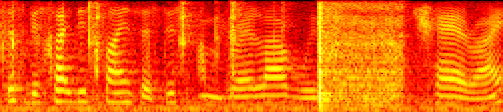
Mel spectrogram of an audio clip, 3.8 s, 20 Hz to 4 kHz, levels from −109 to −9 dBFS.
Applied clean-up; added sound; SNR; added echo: none; Fire; -3 dB; none.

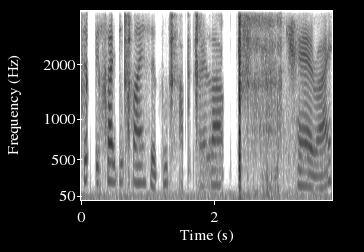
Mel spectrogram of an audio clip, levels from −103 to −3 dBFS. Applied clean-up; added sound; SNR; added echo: neural diffusion model UNIVERSE++.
